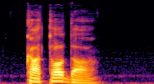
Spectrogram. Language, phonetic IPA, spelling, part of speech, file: Polish, [kaˈtɔda], katoda, noun, Pl-katoda.ogg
